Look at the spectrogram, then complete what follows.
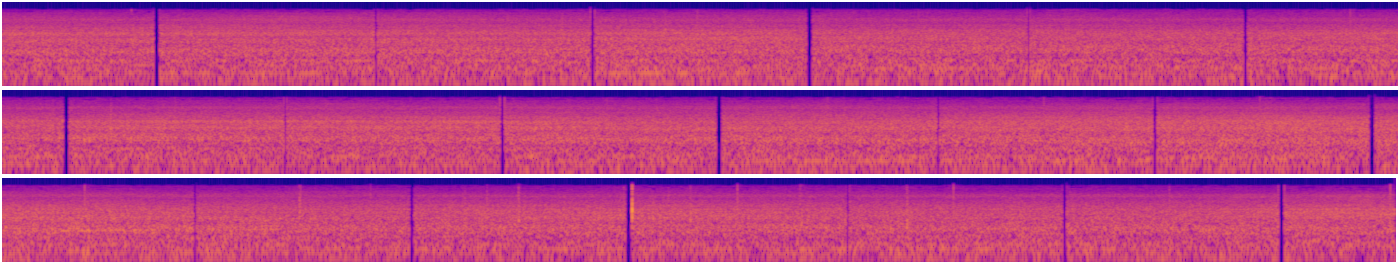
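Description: Steady hum of city traffic heard from high above the streets: an even, unbroken wash of noise.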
